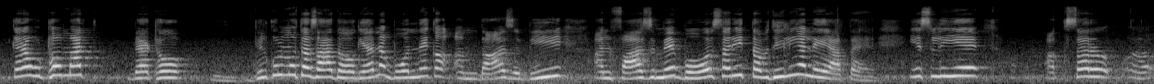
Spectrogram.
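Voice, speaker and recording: A woman's voice: high voice, a little hiss or hum. A woman Quran teacher explaining a religious lesson, asking and answering her own questions. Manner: slow, measured recitation of Arabic supplications.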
